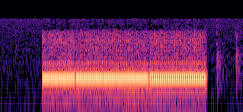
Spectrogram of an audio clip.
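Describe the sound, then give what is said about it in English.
A loud, steady telephone dial tone hums for about two seconds as a call is placed back to someone who hung up, then cuts off, followed by two brief, faint clicks like keys being pressed. No one speaks. “Let's call Himmler back.”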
